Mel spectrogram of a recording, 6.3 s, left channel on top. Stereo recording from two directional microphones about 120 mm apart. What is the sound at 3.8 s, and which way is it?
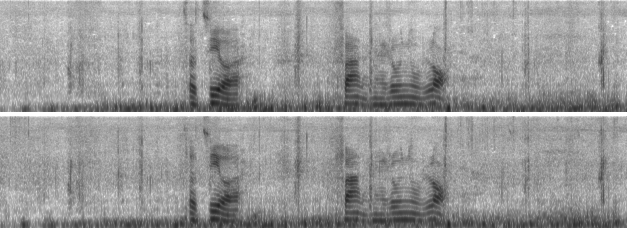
Speech, 60° left (ahead or behind).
